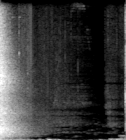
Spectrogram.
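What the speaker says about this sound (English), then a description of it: "I've always been a fan of the way Titleist fairway woods sound. I think they have a very good, crisp sound to it." A Titleist TSR fairway wood strikes a golf ball in one sharp, crisp crack that decays over about half a second, followed by faint outdoor rustle and no talking.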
